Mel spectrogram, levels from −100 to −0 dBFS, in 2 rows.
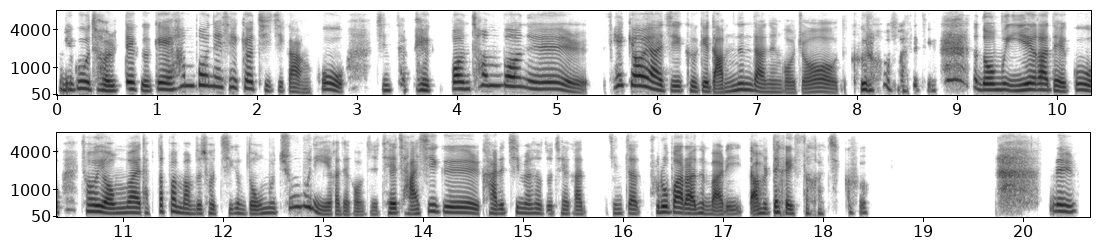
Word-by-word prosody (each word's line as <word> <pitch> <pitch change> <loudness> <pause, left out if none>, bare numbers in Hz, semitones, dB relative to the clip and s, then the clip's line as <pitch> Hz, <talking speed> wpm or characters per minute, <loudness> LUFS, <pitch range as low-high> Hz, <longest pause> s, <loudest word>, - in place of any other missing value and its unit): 그리고 235 +3 0
절대 195 +3 +3
그게 220 +3 +2
1 350 +10 -3
번에 350 -4 +1
새겨지지가 245 - -3
않고 145 - -2 0.3
진짜 190 +1 -9
100 195 -2 0 0.2
번 245 0 +5
1,000 360 +5 -1
번을 310 - +2 0.2
새겨야지 300 - +4
그게 165 -1 -1
남는다는 155 - -1
거죠. 125 +2 -2
그런 220 -2 +1 0.3
말을 175 -2 -12
듣 275 +9 -6
너무 210 0 +5
이해가 210 +2 +4
되고 185 +2 0 0.2
저희 225 -3 +5
엄마의 175 +1 +3
답답한 215 +5 -3
마음도 155 -3 -3
저 155 +1 -5
지금 155 +2 -10
너무 150 +5 -3
충분히 385 - -2
이해가 130 0 -5
되거든. 115 0 -9
제 170 -1 +3
자식을 180 +2 0
가르치면서도 160 -1 -5
제가 140 -1 -7 0.3
진짜 155 -1 -5
브로바라는 180 -6 +3
말이 130 +1 -2
나올 165 - +2
때가 195 +2 +2
있어 150 +2 -5
가지고 155 -2 -15 1.8
네. 225 -2 +1
185 Hz, 295 characters per minute, -23 LUFS, 155-230 Hz, 1.8 s, 번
